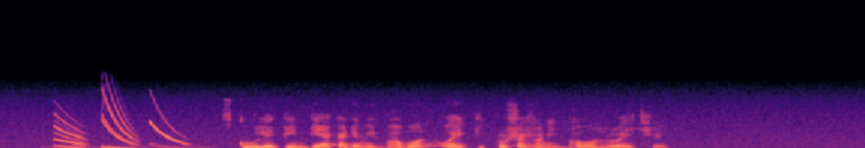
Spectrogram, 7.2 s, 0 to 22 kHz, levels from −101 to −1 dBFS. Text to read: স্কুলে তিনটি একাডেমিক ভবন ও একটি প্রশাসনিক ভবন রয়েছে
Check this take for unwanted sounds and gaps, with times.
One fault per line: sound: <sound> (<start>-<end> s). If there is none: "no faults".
sound: chirp (0.5-1.6 s)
